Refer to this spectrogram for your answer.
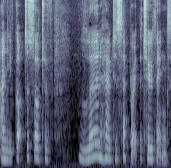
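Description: A woman with vocal fry and an English accent, in a very clean recording with a silent background. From England. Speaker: podcaster. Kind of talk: personal vlog monologue.

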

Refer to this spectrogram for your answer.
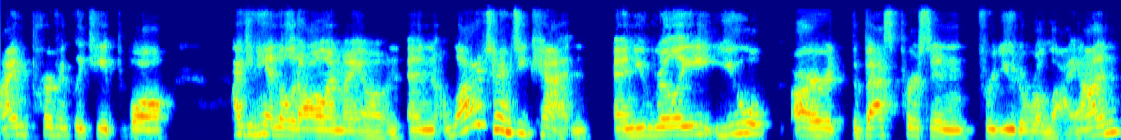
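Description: A woman with a plain, everyday voice talks at a moderate pace in a medium pitch. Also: lively intonation. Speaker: stylist and fashion entrepreneur. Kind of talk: casual interview chat. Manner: run-on, with frequent um fillers.

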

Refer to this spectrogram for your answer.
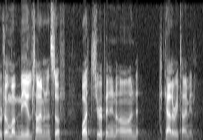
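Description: Speaking at a very fast pace, a man keeps a medium pitch. His pitch variation is ordinary. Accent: Irish. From Ireland. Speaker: personal trainer. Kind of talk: casual chat. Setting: studio.

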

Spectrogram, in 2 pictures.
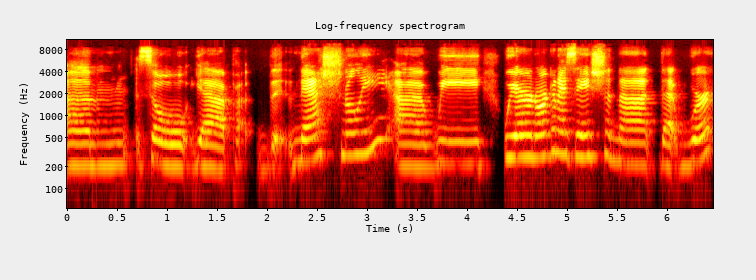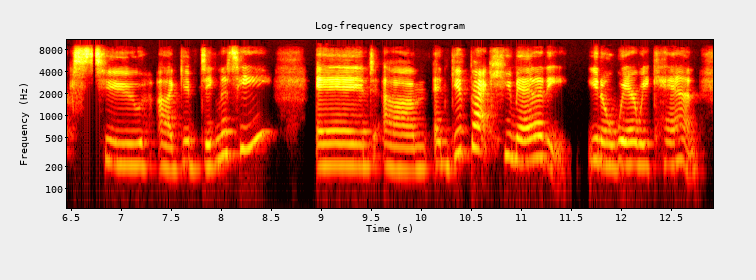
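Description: Very slowly, a woman speaks with a fairly high pitch and ordinary pitch variation. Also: quiet background. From Newfoundland, Canada. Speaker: pastor. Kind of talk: casual interview chat.

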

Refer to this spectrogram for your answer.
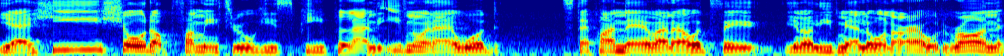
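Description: A woman speaks at a moderate pace with a Jamaican accent and a fairly low pitch. Her loudness stays very even, and her intonation is fairly even. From Jamaica, Kingston. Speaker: school principal. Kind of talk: personal testimony in interview. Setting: studio set.

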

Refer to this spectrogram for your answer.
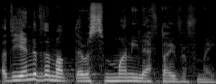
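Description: Very fast speech with lively intonation in a southern English accent. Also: man. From southeast England (Kent). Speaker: property investor and coach. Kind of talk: interview. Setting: event venue.

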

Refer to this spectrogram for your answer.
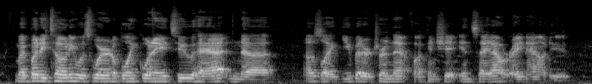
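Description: Against noticeable background noise, a man delivers his words at a very fast pace in a medium pitch with monotone, flat intonation. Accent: American. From Fort Wayne, Indiana, US Midwest. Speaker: punk band musician. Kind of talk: casual chat.

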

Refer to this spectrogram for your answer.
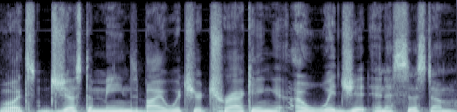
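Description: The background is quiet as a man speaks at a fairly slow pace in an unremarkable speaking voice. His pitch is fairly low and his intonation fairly even. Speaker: software platform representative. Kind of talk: casual business interview. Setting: studio.

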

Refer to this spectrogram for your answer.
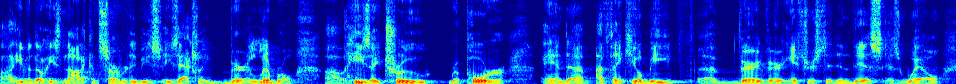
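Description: In a Southern US accent, a man with a very deep, low pitch speaks at a moderate pace in a flat monotone. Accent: US South. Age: 60s. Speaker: guest radio host. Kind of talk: political talk show monologue. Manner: halting, many fillers.

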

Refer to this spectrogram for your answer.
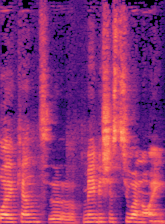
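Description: A woman with a Portuguese accent, high pitch, and dark, mellow tone, at a very slow pace. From southern Brazil, Porto Alegre. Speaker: film director. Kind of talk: interview. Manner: hesitant, many fillers.

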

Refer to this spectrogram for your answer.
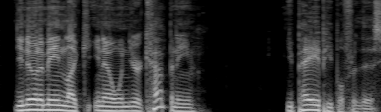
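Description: Speaking with a Southern US accent, a man uses ordinary pitch variation. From Tennessee. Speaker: photographer. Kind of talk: interview.

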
